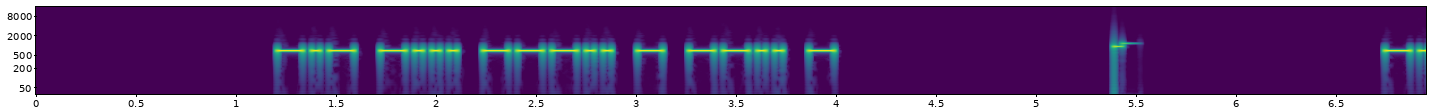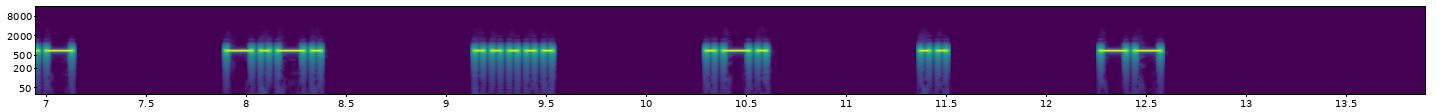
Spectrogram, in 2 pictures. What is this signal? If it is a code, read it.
Morse code, heard as a keyed tone, about 27 wpm, spaced as for 14 wpm, 700 Hz. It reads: KB8TZT KC5RIM
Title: USA Call Signs - 6 Characters - 6x Character Spacing - 28wpm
